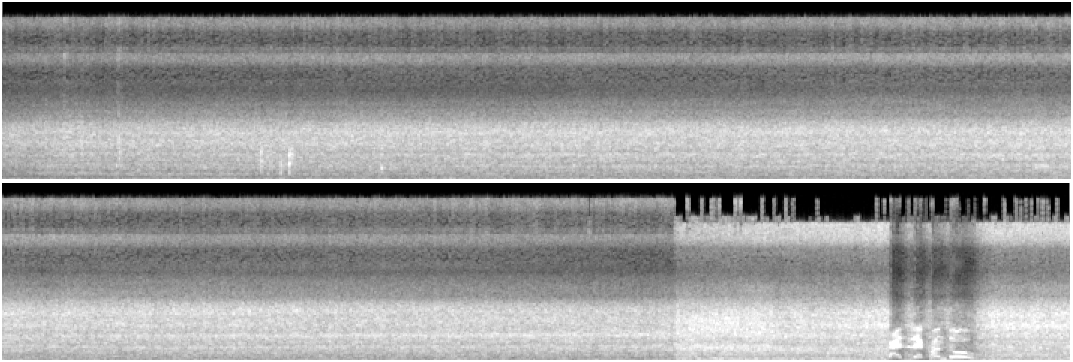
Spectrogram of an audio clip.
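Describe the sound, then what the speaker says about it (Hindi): Khuntapashi Ghagi waterfall in Keonjhar pours in a steady, broadband rush that fills the whole clip, growing louder near the end. Someone speaks briefly over the falling water. "देखंतु गाइस केते सुंदर लागुची वाटरफॉल टे आज्ञा।"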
